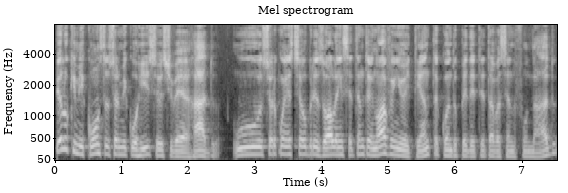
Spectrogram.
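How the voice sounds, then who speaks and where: A plain, everyday voice at a moderate pace with hardly any pauses and lively intonation, on a very clean recording with a silent background. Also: man. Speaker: news show host. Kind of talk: live interview.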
